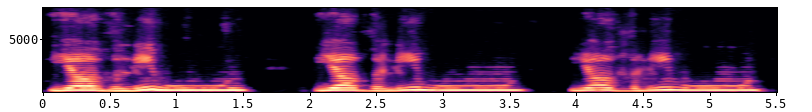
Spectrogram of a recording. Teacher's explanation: ضوں کی آواز کیسی آئے گی، موٹی اور نرم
